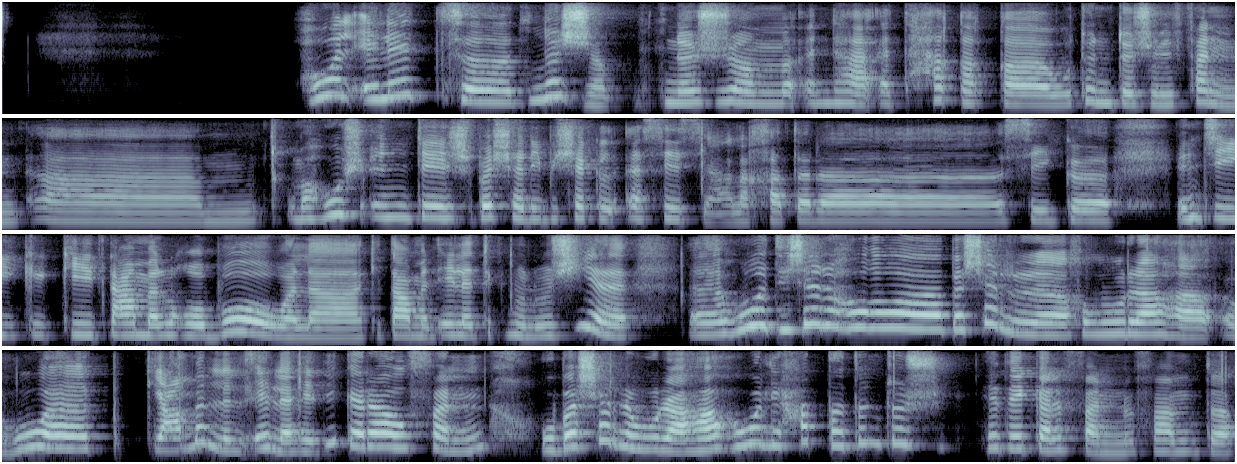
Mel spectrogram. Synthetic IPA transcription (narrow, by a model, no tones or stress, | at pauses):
hʊwːælʔælɛːt̪t̪næʒːɪmt̪næʒːəmʔɪnːhæʔat̪ħɑqːɑqwt̪ʊnt̪ɪʒɪlfanː | mæɦuːʃʔɪnt̪ɛːʒbæʃaɾibʃæklʔæsɛːsiʕalæxɑːt̪ˤəɾ | siːkʔɪnt̪ikit̪ʕaməlɣoboːwælːækit̪aʕməlʔæːlæt̪ɪknoloʒɪjːa | ɦʊwːæd̪iʒɑɾˤɦʊwwæbæʃɑɾˤwɾˤɑːɦaɦʊwːækːʕmɪlːɪlʔɛːlæɦɛðiːkæɾˤɑːhufanːwbæʃɑɾˤwɾˤɑːɦaɦʊwːælːiħɑt̪ˤːɑt̪ʊnt̪ʊʒhɛðɛːkælfanːfhɪmt̪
